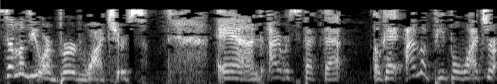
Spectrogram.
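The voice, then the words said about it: Hoarse, fading voice. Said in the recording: “I know my voice. I'm losing my voice.”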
